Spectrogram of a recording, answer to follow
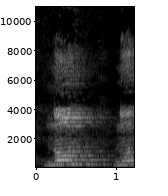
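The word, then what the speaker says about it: known: नोन में भी के साइलेंट है।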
